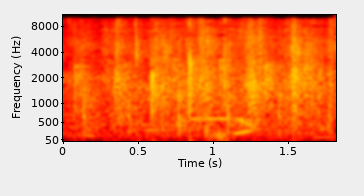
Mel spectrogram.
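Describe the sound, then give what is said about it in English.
A church audience breaks into steady applause, many hands clapping together in a dense, continuous patter, with faint voices mixed underneath. “Just to give them a hand clap, church.”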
